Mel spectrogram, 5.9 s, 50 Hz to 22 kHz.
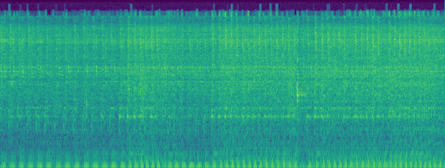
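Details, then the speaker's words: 2003 Polaris Magnum 330 4x4 ATV with hard-start history, first start after fuel pump replacement, idle turned up: steady, even single-cylinder thump with no misses or rattles; healthy idle. "There we go. Wow. No way. That sounds amazing. We might need to turn that idle up a little [Music] bit. There we go. And she's just purring like a"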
